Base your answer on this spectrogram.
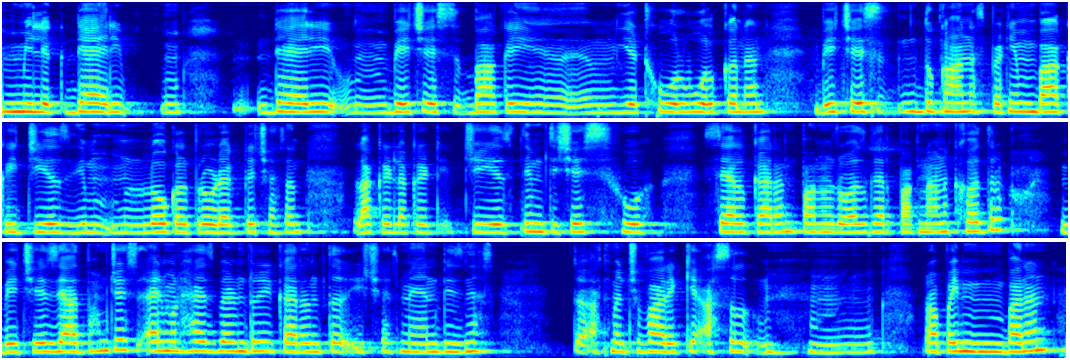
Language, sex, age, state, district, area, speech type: Kashmiri, female, 30-45, Jammu and Kashmir, Shopian, urban, spontaneous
